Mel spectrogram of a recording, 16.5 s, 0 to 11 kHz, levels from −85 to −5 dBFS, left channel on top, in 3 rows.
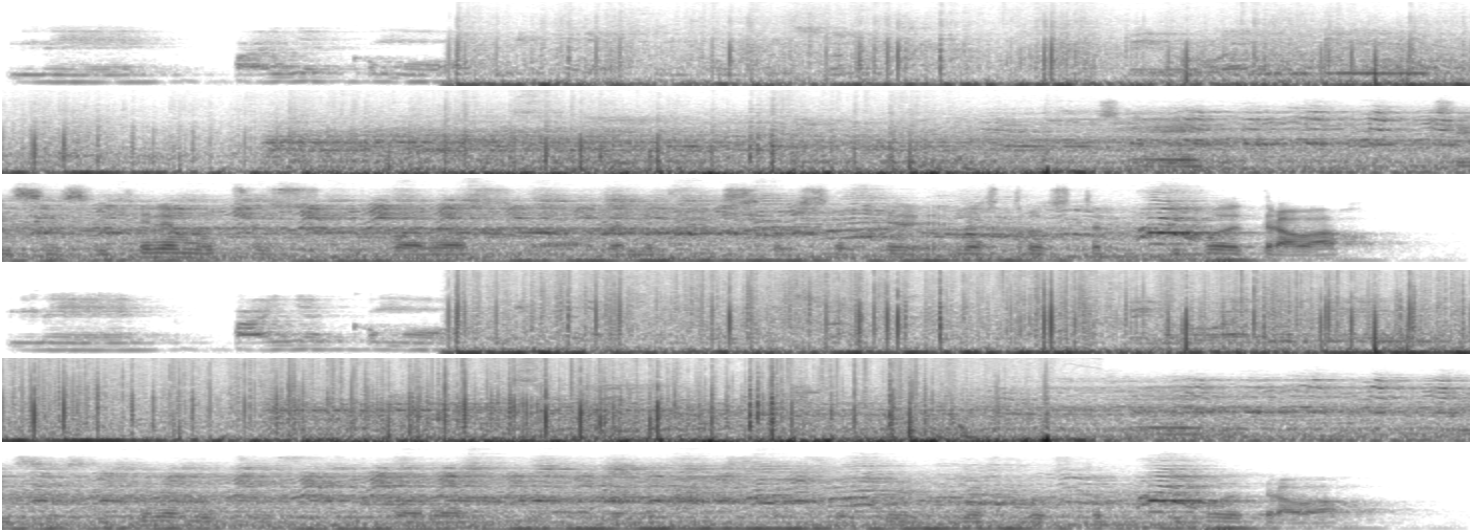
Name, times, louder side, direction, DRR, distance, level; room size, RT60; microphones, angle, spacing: voice 1, 0.0-0.5 0.9-3.5 4.2-5.6 6.9-8.7, right 2 dB, 40° right, 3 dB, 1.3 m, -49 dB
Crackle, 1.6-9.5, right 5 dB, 65° right, 0.4 m, -34 dB
sound 1, 4.3-11.2, left 1 dB, 80° left, 2.7 m, -54 dB
Gull seagull, 6.5-15.5, left 1 dB, 20° left, 1.2 m, -38 dB
voice 2, 9.6-10.1 10.4-10.5 10.9-16.1, left 5 dB, 55° left, 14 dB, 0.5 m, -43 dB
15.0 x 9.0 x 2.6 m, 0.81 s
head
